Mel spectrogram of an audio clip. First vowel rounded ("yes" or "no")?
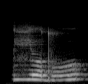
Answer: yes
